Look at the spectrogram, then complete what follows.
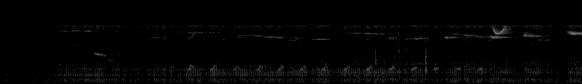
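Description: Birds chirping and calling over a steady, high insect drone. A run of about a dozen quick, low, evenly spaced notes comes in the middle, and one louder upswept call sounds near the end.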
